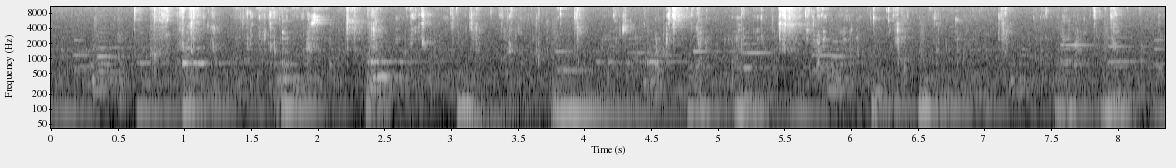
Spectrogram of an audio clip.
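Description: Instant ramen noodles being slurped and chewed: quick, irregular wet slurps and mouth sounds, over background music with a low bass line.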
